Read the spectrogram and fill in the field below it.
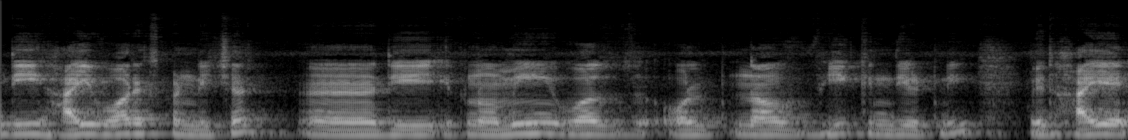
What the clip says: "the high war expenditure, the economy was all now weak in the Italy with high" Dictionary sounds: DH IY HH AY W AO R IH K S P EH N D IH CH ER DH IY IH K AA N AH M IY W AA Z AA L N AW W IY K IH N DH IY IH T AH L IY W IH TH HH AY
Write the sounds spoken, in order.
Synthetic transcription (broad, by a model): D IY HH AY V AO R IH K S P EH N D IH CH ER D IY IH K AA N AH M IY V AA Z AA L N AW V IY K IH N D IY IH T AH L IY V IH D HH AY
